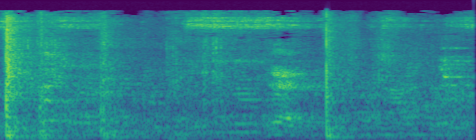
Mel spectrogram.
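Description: Boxing gloves striking focus mitts: three sharp slaps, loud ones at the start and near the end with a lighter one about half a second in.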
